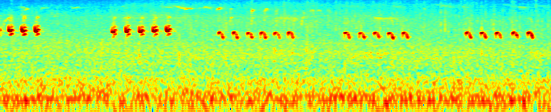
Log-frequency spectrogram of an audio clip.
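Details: Northern mockingbird delivering quick bursts of four to five sharp chip notes, repeated as tight groups with short pauses, against a steady background hiss.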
